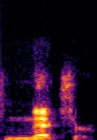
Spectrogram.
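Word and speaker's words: נצר: branch and it's noon saudi resh okay that's netzer okay the the saudi is a t z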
